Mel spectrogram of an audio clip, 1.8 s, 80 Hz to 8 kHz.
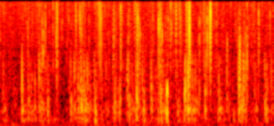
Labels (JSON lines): {"label": "biophony, sea urchins (Echinidae)", "recorder": "SoundTrap 600 or HydroMoth"}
